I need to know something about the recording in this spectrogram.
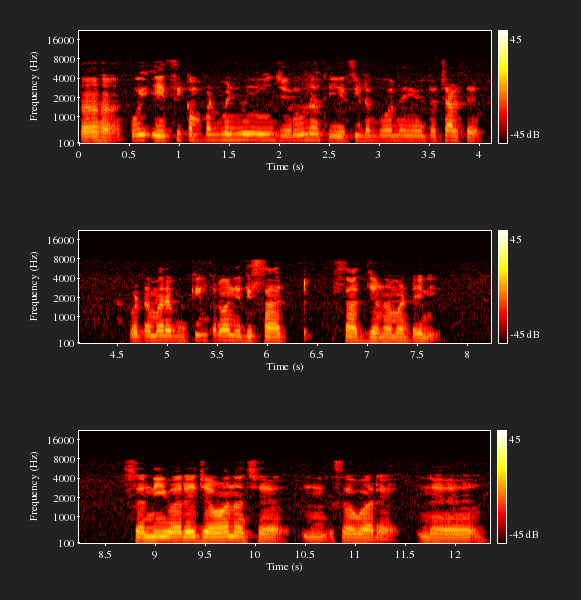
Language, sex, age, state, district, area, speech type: Gujarati, male, 18-30, Gujarat, Valsad, rural, spontaneous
